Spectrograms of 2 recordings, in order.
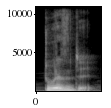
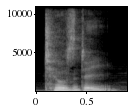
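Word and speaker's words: Tuesday: আমরা এটা স্বাভাবিকভাবে উচ্চারণ করতাম টুয়েসডে, টুয়েসডে, কিন্তু টুয়েসডে না বলে আমরা কি বলবো? টিউসডে, টিউসডে।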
